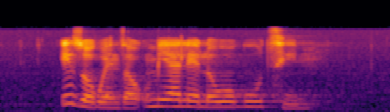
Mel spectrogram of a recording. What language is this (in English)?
Zulu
